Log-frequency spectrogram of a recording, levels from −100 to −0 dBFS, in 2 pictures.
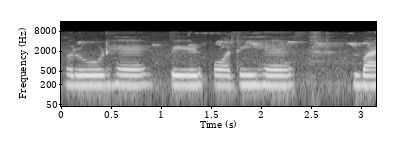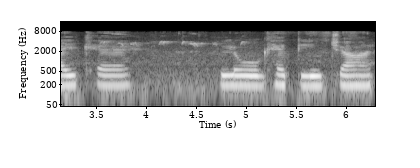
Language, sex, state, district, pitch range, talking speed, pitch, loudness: Hindi, male, Himachal Pradesh, Shimla, 185-195 Hz, 105 wpm, 190 Hz, -16 LUFS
